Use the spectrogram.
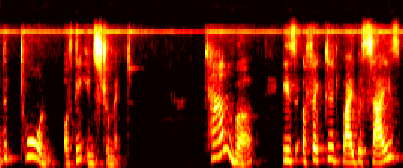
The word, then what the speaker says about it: timbre: instrument down the next concept is actually pronounced timbre and in simple terms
